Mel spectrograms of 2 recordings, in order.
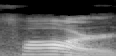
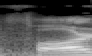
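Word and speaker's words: for: लिया अब हम देखेंगे फॉर साउंड ये जो साउंड है कनेक्टेड स्पीच में जब बीच में आता है तो इसको फ पढ़ते हैं फॉर नहीं कहते फ कहते हैं इट्स फ़ॉर यू।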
